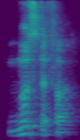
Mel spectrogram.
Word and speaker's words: Mustafa: Mustafa. It's Mustafa. Who cares? Moving on. Wow, what a rebuttal.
